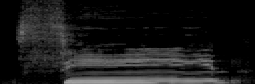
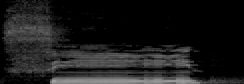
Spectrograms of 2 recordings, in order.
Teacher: When you pronounce the letter seen, the whistle sound will produce. And if the whistle sound will produce, it means you are pronouncing the letter seen correctly.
